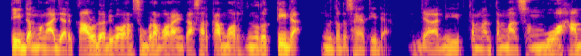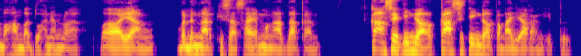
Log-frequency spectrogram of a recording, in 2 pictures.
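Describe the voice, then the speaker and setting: Man, lowish voice, personal testimony, emotional storytelling, shouts quoted lines. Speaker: theology student giving a testimony.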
